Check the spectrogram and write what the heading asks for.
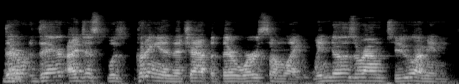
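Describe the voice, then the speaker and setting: Player, male, bright tense tone, easygoing chat. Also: fairly high pitch, brisk, poor audio. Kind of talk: casual tabletop game chat.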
